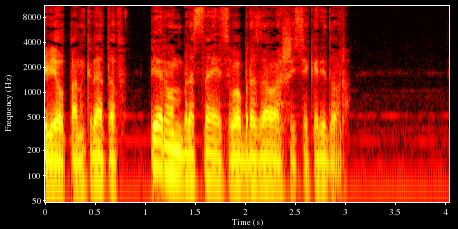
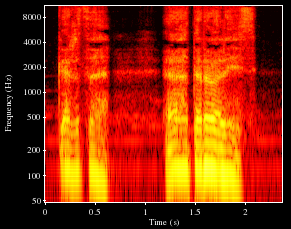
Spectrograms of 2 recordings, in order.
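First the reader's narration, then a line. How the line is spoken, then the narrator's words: Breathless exhale. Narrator (Russian): выдохнул Волков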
